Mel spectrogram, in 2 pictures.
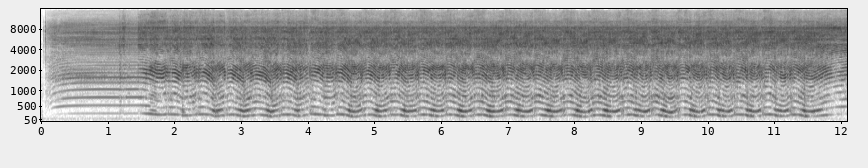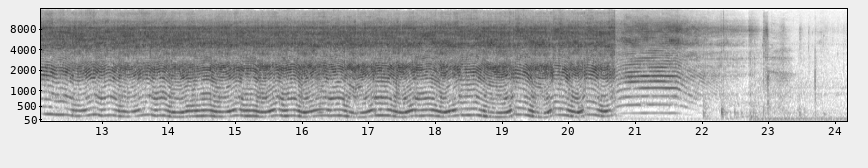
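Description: Small handheld rotary tool with a cutting bit grinding the grease hole of a steel kingpin bushing, elongating it into a slot. The motor's whine wavers up and down about twice a second as the bit bites. It cuts off about three seconds before the end and winds down.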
